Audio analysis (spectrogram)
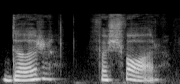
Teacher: Devant R, le E bref est plus ouvert, à peu près comme dans peur.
